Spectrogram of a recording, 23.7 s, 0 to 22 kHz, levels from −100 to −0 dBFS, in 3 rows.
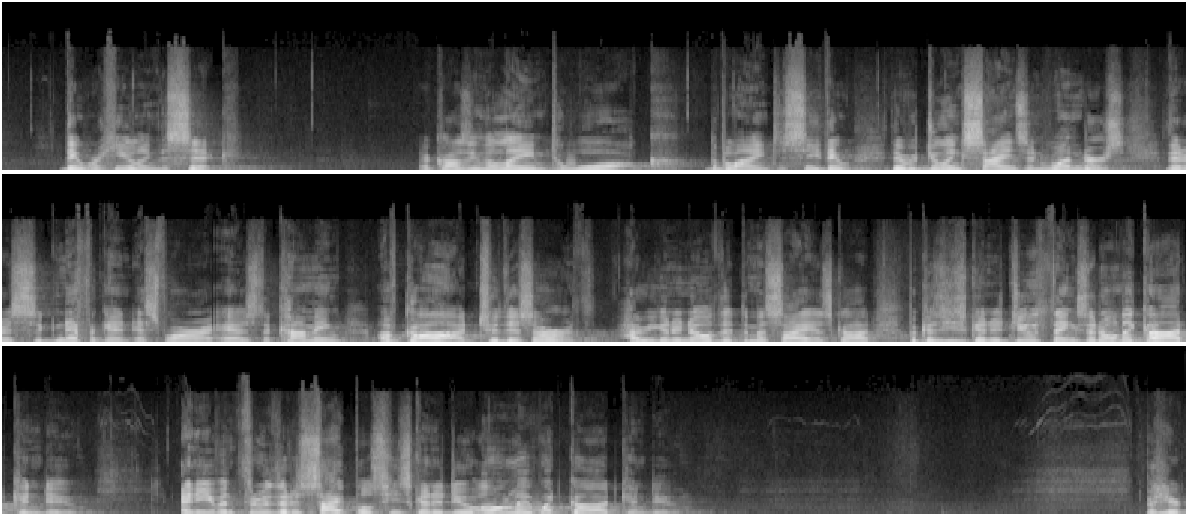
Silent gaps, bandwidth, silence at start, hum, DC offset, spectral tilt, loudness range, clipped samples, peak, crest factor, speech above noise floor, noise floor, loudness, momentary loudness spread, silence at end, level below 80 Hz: none; 17 kHz; 0.4 s; none; under 0.1%; -3.5 dB/octave; 6 LU; under 0.1%; -2 dBFS; 22 dB; 42 dB; -64 dBFS; -22 LUFS; 11 LU; 0 s; -80 dBFS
